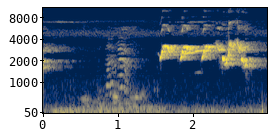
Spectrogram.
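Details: Thailand-type white-rumped shama song: after a quiet stretch, a loud run of fluttering, high whistled notes that rise and fall in quick succession over about a second and a half.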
